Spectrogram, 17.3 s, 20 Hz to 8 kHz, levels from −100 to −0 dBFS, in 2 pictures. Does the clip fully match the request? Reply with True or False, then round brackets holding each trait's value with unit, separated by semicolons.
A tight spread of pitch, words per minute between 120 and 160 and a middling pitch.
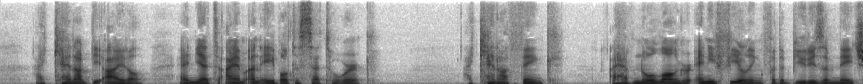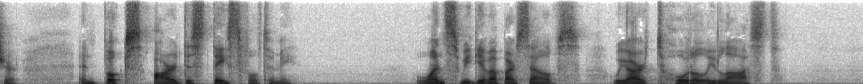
False (2.2 semitones; 145 wpm; 115 Hz)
